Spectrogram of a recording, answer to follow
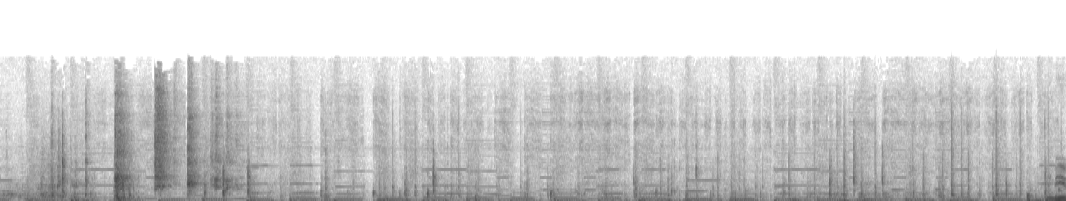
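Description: Background music with a simple stepping melody, over the clicks and taps of a paintbrush stirring paint in a plastic palette well. The taps are sharpest in the first two seconds.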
